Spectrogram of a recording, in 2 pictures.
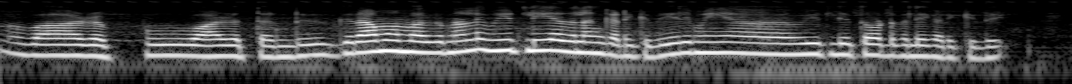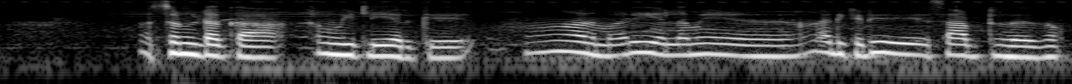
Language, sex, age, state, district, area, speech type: Tamil, female, 45-60, Tamil Nadu, Nagapattinam, rural, spontaneous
